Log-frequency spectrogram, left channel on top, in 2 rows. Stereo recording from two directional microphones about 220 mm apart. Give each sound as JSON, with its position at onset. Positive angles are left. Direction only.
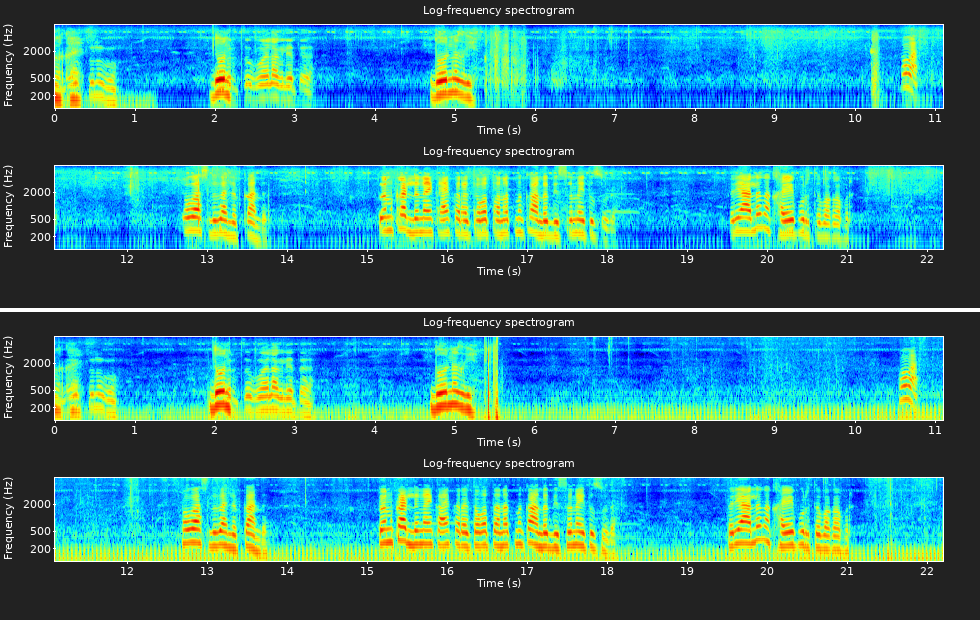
{"t": 0.0, "sound": "speech", "side_deg": 10}
{"t": 0.4, "sound": "speech", "side_deg": -50}
{"t": 2.0, "sound": "speech", "side_deg": 10}
{"t": 2.6, "sound": "speech", "side_deg": -55}
{"t": 4.7, "sound": "speech", "side_deg": 10}
{"t": 10.6, "sound": "speech", "side_deg": -10}
{"t": 12.7, "sound": "speech", "side_deg": -15}
{"t": 15.1, "sound": "speech", "side_deg": -15}
{"t": 19.5, "sound": "speech", "side_deg": -45}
